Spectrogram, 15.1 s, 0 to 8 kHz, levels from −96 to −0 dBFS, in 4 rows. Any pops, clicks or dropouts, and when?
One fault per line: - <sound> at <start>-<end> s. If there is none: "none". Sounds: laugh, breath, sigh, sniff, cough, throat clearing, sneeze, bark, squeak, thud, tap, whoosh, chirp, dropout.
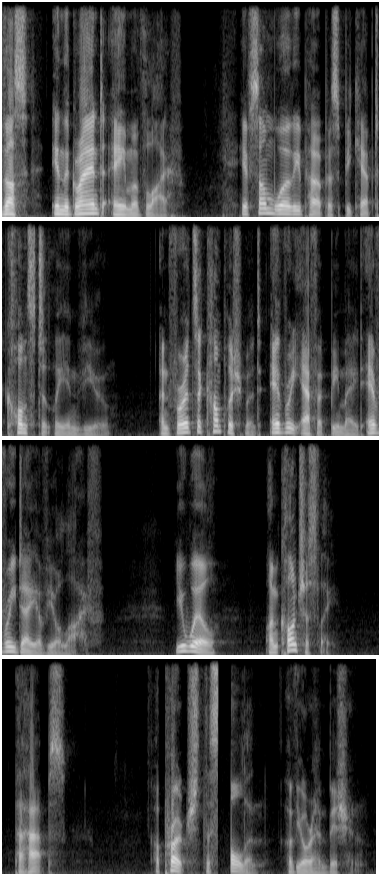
- dropout at 13.5-13.6 s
